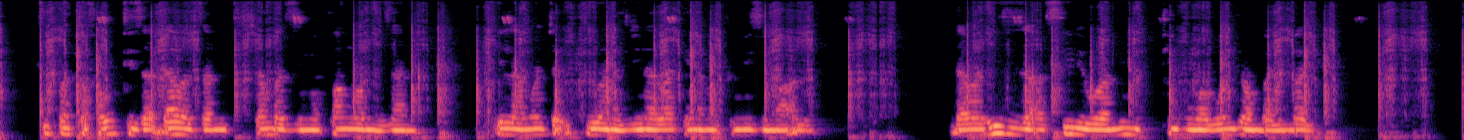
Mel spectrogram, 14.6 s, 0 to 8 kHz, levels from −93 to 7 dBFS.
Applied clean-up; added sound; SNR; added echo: classical method WPE with log-MMSE.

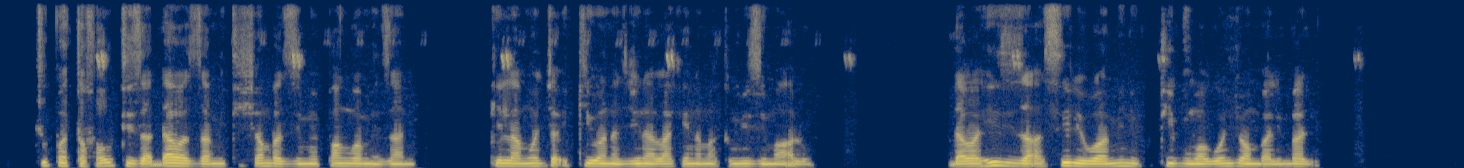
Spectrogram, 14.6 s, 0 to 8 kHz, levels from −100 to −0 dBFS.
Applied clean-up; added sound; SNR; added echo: none; none; none; none.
